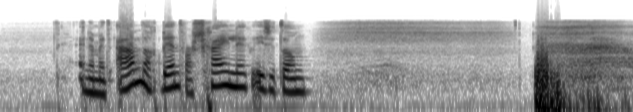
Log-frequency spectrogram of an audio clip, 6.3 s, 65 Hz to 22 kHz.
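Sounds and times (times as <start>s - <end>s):
speech: 0.8s - 3.4s
deep breath drawn in sharply through the nose: 3.2s - 6.3s.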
